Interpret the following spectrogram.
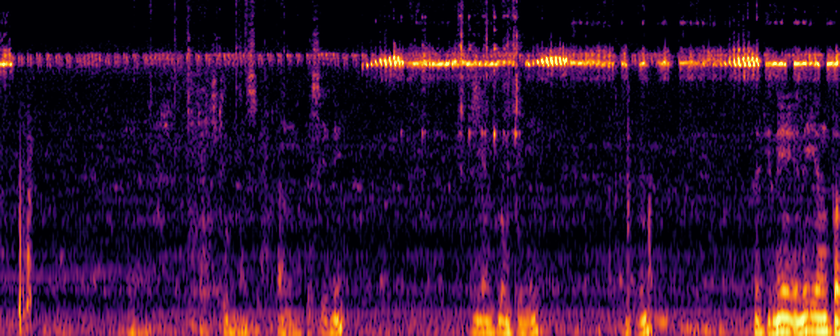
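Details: Captive male crickets, stimulated by a female put in with them, keep up a long high ringing trill with louder pulsed surges, while a man talks now and then and small rustling clicks occur.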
